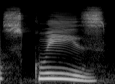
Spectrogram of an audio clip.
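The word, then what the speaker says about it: squeeze: skew फिर double E ई और जड का उच्चारण ज पूरा हो गया स्क्विज क्या है स्क्वीजी स्क्विज का मतलब निचोड़ द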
